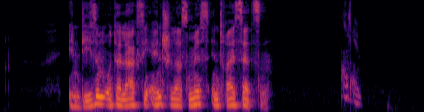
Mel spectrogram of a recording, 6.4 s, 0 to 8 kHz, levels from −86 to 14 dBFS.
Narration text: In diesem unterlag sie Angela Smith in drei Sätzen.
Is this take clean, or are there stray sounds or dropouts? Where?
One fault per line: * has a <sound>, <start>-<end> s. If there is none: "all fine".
* has a chirp, 5.1-5.4 s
